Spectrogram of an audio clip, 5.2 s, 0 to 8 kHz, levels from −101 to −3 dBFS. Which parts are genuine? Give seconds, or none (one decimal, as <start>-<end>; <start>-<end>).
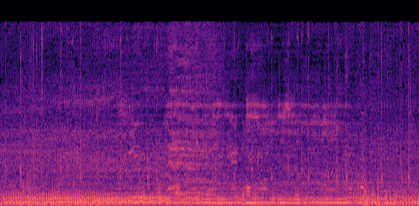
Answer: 0.0-1.4; 4.5-5.2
